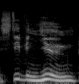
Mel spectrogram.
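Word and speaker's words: Steven Yeun: I was a Stephen Stephen Yoon Stephen Yoon I think that's how his name is pronounced but I was saying it wrong uh last time I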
